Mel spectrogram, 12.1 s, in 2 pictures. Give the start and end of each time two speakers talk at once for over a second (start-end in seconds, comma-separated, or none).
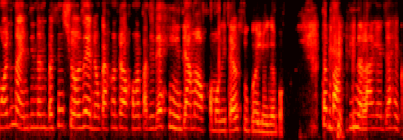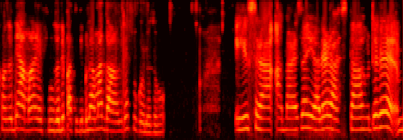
none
